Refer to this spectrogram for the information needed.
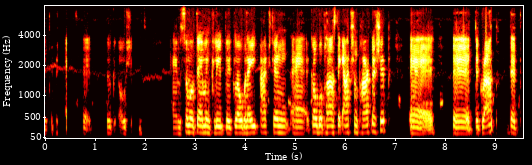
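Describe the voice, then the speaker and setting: A man with an Irish accent answering a panel question for his government, measured, with many fillers and restarts, over a video call. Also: mid-range voice, highs cut off. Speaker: panel speaker for a national government.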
